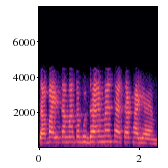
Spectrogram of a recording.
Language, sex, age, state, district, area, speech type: Sindhi, female, 30-45, Maharashtra, Mumbai Suburban, urban, conversation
